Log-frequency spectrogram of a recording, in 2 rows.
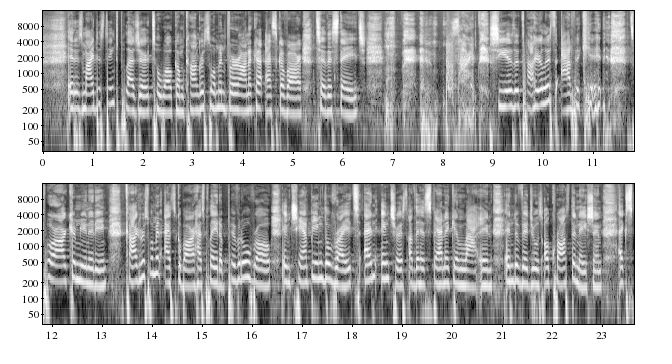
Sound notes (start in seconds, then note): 6.7 laughs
